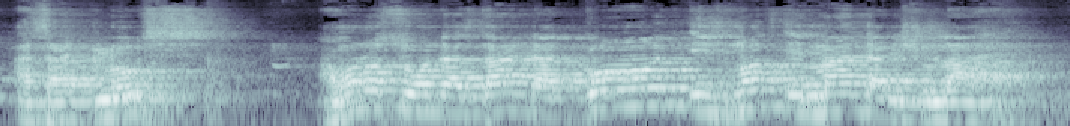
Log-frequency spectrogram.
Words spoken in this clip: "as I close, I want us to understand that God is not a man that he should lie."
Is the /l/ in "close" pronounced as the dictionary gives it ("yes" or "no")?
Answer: yes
